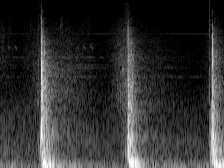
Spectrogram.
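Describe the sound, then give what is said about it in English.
Three sharp, solid knocks of a mallet striking braking blocks wedged under an RV's rear tire in a dirt RV park lot, evenly spaced about a second apart, with no talk. “uses a mallet to secure braking blocks under his RV's rear tire.”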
